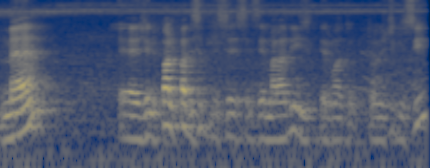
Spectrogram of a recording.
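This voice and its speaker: Pastor teaching in an echoey room. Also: male voice, medium pitch, fairly quick, fairly bright tone, slight background noise. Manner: didactic, repeats words and tags lines with "hein" and "n'est-ce pas".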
